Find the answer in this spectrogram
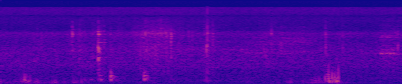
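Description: A few faint clicks and light knocks of a hand screwdriver driving a screw into a plastic door-lock base, with a duller knock about three seconds in, over a soft steady hiss.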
